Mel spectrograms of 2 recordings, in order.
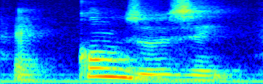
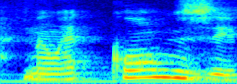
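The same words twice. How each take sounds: First: "cônjuge" said slowly and clearly, nasal "côn"; slow, careful "cônjuge" with the nasal vowel; correct pronunciation. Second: "conge" without the nasal, said as "conge"; the wrong "conge", nasal dropped; wrong pronunciation. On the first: ("cônjuge" pronunciado devagar, com "côn" nasal) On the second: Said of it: "Não é conge, viu?". (pronúncia errada "conge", sem o som nasal) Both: Shown as a demonstration.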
